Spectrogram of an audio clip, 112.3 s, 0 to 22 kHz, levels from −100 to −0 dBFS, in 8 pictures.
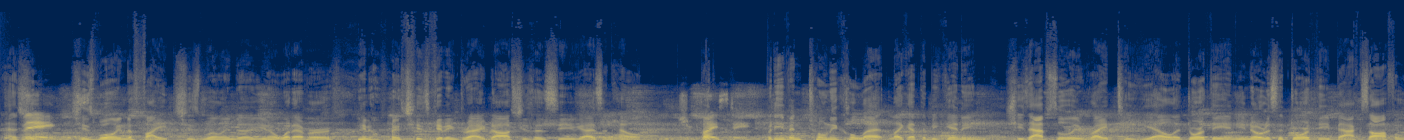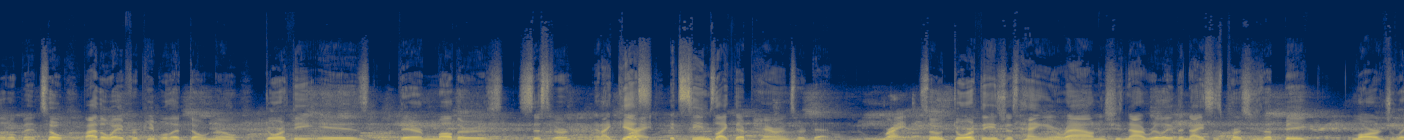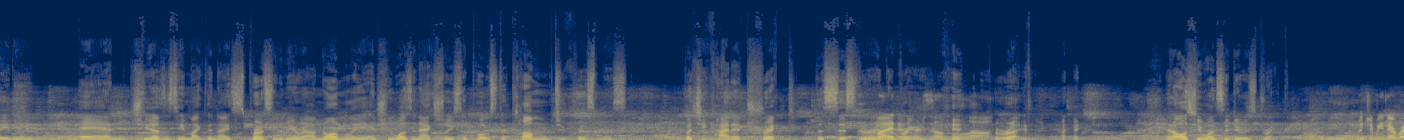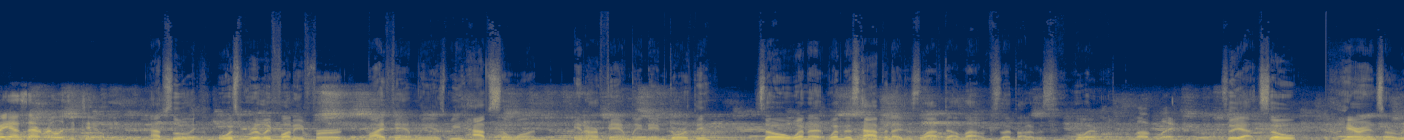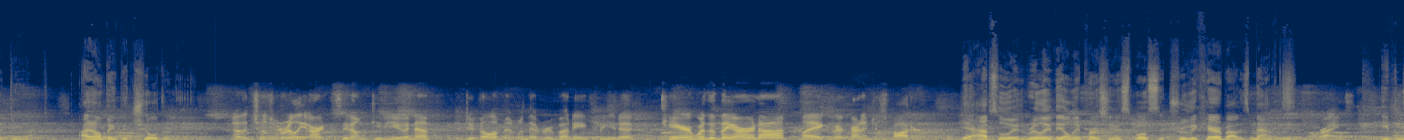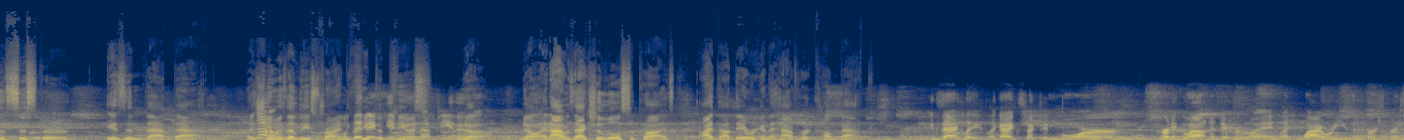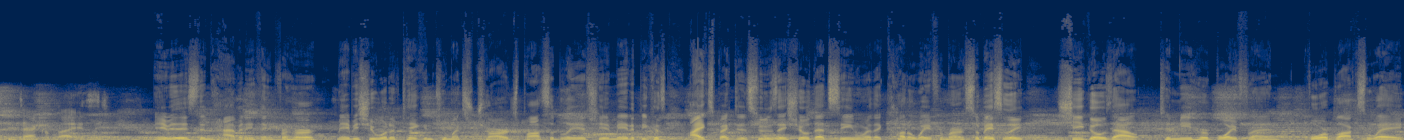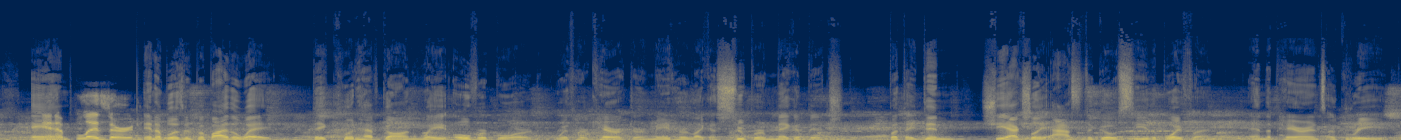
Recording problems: background chatter; loud; throughout; 4 voices, 9 dB below the speech

